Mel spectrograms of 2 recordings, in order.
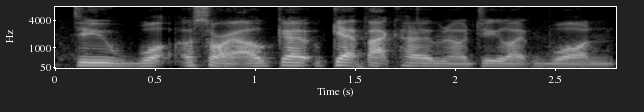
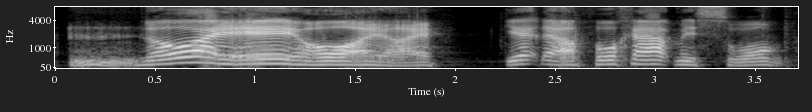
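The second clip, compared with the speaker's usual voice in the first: put-on loud, fumbling stab at a Scottish accent, Shrek-style; 4 semitones higher, 16 dB louder, slower than usual. Chat asks for her best Scottish accent, loud botched Scottish. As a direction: belt out a half-remembered Scottish Shrek line. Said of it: "best Scottish accent".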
